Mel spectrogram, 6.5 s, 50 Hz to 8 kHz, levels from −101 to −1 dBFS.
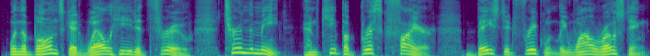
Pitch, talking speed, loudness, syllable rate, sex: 145 Hz, 175 wpm, -17 LUFS, 4.9 syllables/s, male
